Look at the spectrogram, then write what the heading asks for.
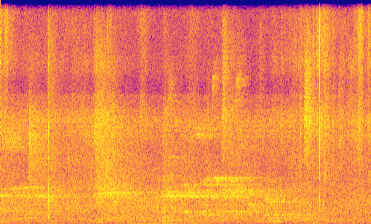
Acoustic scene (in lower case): subway station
